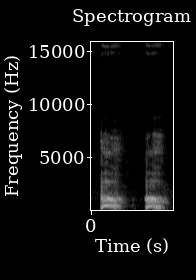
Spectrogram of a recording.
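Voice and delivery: ordinary delivery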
